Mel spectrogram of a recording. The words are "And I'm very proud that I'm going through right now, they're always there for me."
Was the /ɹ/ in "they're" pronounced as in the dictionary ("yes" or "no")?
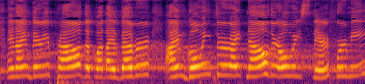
yes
